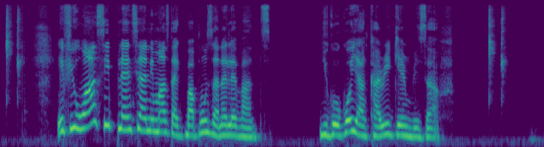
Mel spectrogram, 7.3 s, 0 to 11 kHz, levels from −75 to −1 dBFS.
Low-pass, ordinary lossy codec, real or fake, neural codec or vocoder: 9.9 kHz; none; fake; vocoder, 22.05 kHz, 80 mel bands, Vocos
